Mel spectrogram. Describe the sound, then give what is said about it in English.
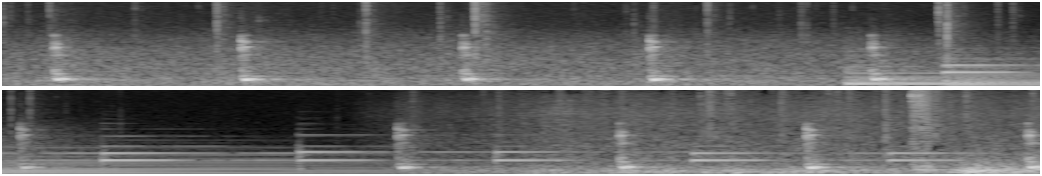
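A steady hiss of rain falls in the background while a clock ticks evenly about once a second, and a low sustained musical chord swells briefly through the middle. “It rains more often in Portland than you might think.”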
